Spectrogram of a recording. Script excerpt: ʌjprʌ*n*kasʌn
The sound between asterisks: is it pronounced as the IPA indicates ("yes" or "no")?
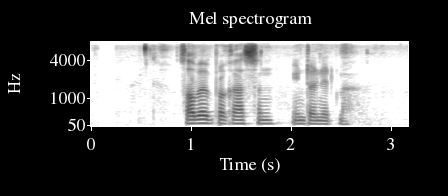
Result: no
